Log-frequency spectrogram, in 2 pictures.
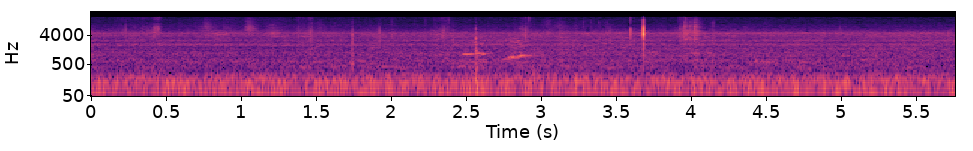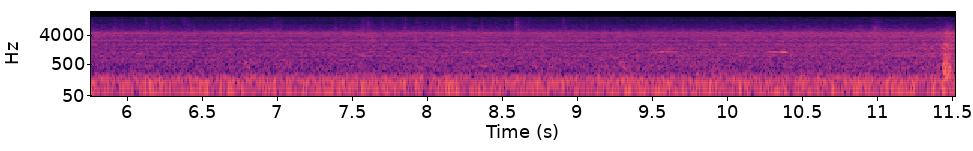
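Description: Electric commuter train running along the line, heard inside the driver's cab: a steady low rumble with faint steady tones above it and scattered light clicks, one sharper click a little under four seconds in.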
